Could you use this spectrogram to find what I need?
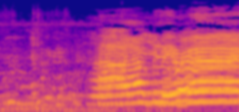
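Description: A young woman sings loudly close by.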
